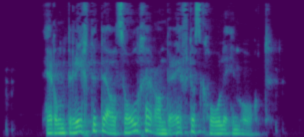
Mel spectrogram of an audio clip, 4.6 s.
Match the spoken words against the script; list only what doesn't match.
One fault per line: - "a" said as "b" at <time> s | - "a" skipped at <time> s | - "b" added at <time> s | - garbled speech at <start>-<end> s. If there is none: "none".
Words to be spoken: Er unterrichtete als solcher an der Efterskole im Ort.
none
